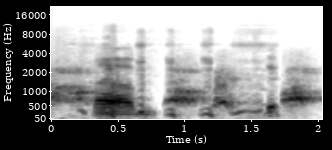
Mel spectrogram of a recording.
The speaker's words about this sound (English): Pardon my dog.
